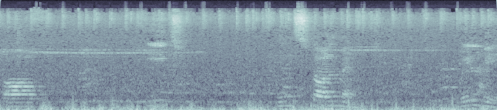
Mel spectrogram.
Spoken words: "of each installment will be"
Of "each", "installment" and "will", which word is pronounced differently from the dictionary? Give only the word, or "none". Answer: none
